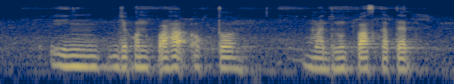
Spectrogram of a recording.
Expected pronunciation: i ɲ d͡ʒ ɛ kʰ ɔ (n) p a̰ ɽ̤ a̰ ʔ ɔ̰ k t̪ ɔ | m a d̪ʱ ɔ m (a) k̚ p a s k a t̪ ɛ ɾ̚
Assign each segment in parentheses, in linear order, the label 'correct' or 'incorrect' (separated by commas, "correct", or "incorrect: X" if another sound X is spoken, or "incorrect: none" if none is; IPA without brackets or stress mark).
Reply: correct, incorrect: i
